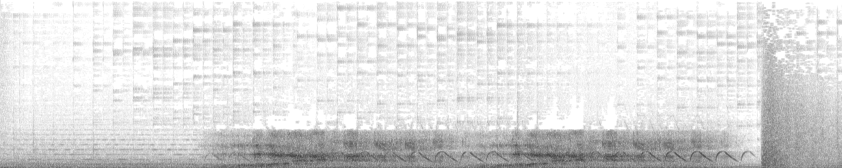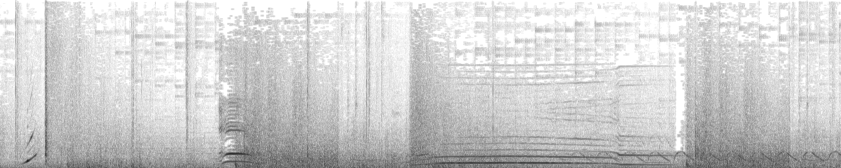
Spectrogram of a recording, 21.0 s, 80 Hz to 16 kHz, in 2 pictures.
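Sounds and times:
cartoon ambulance siren wailing: 0:02.9 - 0:09.5, 0:15.7 - 0:21.0.

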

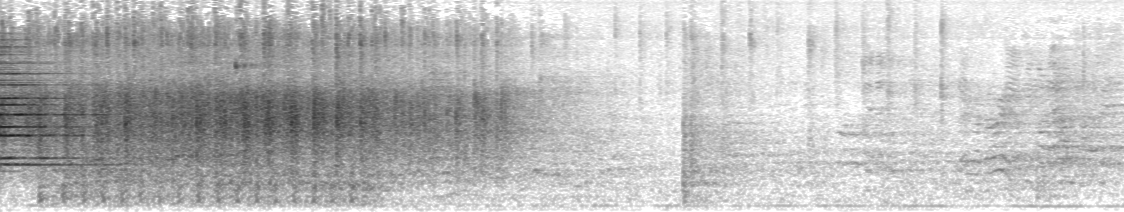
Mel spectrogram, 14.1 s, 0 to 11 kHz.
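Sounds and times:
dense clapping: 0:00.0 - 0:07.2.

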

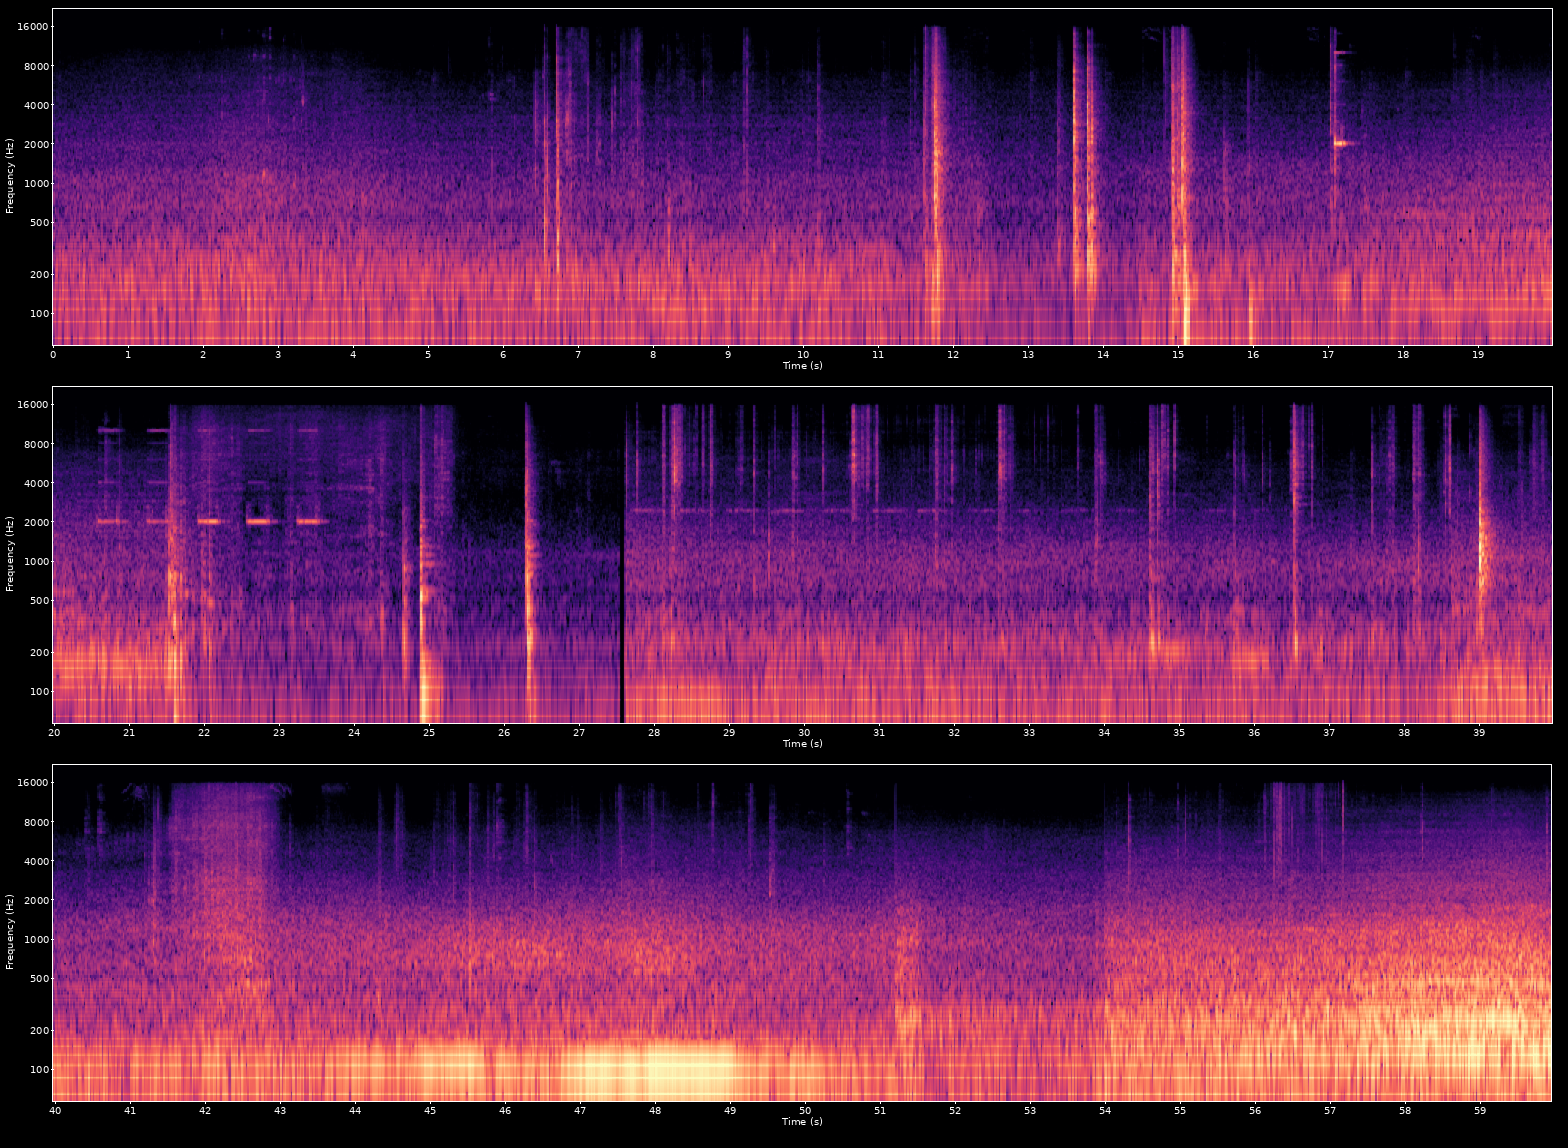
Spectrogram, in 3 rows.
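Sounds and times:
keypad beeps: 0:17.0 - 0:17.4
microwave oven humming: 0:17.0 - 0:23.7.

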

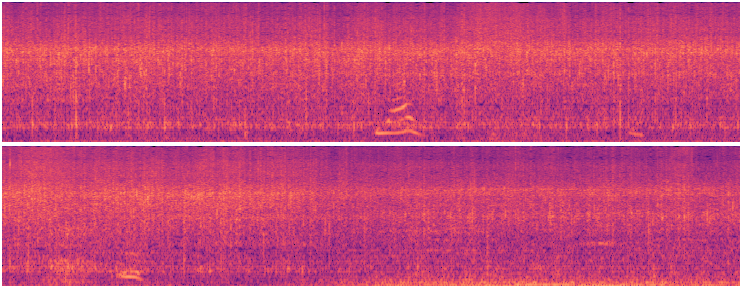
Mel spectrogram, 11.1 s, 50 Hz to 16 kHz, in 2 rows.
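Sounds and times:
eels sizzling in oil: 0:00.0 - 0:11.0
light rain pattering: 0:00.0 - 0:11.0.

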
